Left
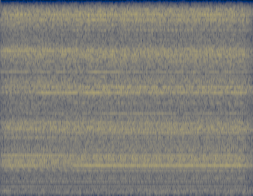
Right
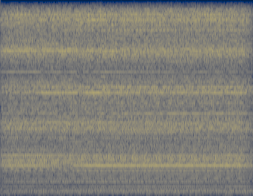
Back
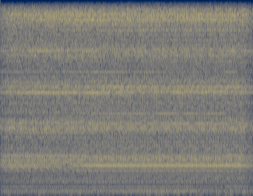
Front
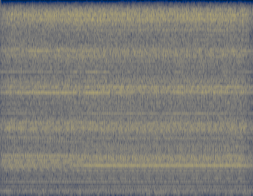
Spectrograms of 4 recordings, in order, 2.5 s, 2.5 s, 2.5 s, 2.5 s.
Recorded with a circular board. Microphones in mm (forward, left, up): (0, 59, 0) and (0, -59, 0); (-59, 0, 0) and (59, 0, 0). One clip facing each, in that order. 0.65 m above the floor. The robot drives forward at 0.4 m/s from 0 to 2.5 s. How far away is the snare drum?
I don't hear a snare drum.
